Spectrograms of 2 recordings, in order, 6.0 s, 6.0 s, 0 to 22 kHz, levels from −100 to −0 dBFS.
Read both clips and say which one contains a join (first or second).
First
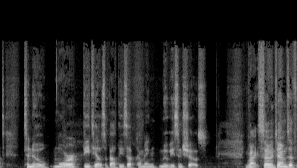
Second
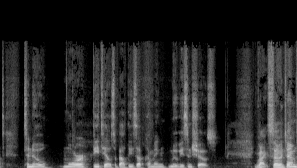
first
